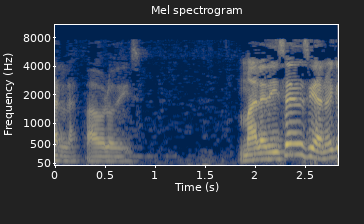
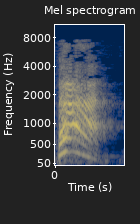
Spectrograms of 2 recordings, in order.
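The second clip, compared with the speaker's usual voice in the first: exasperated ah; 10 semitones higher, 7 dB louder than usual. Retold or imitated. Mock exasperated exclamation.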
